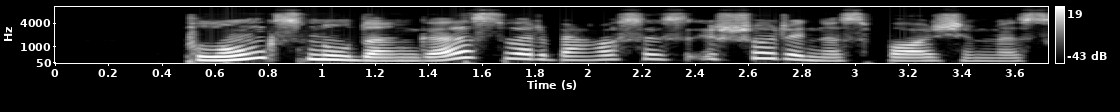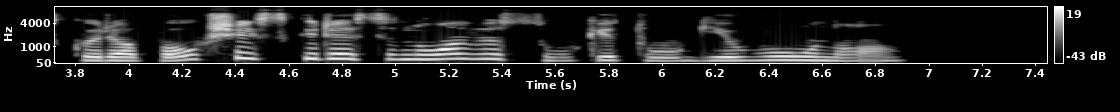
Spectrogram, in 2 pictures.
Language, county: Lithuanian, Kaunas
